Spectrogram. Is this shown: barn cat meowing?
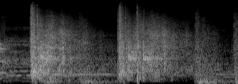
no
